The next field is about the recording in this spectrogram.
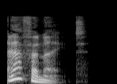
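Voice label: "aphanite", British English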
